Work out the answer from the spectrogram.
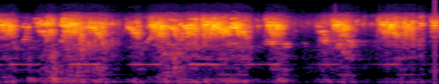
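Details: Chirping house sparrows, a busy run of sharp, squeaky chirps in clustered bursts with brief gaps, several voices overlapping, and a faint low hum in the background.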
